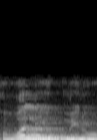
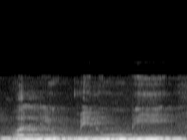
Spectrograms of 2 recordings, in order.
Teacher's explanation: واو کو لام سے ملائیں گے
